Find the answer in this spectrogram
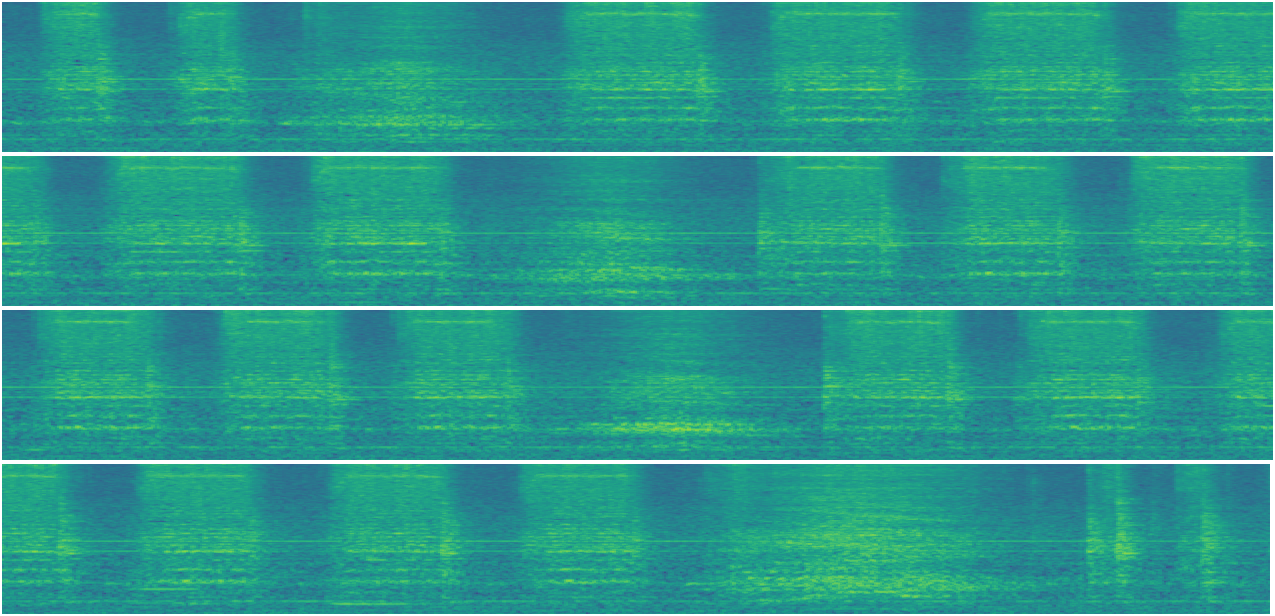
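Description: Spyder II direct-to-screen inkjet printer printing onto a screen: the print-head carriage shuttles back and forth in a regular rhythm, about one pass a second, over a steady hum.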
